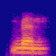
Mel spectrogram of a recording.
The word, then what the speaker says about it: men: see dot so it means it's a short vowel e like in lead it the third is a sometimes i hear people say mean but it's men a a sound a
